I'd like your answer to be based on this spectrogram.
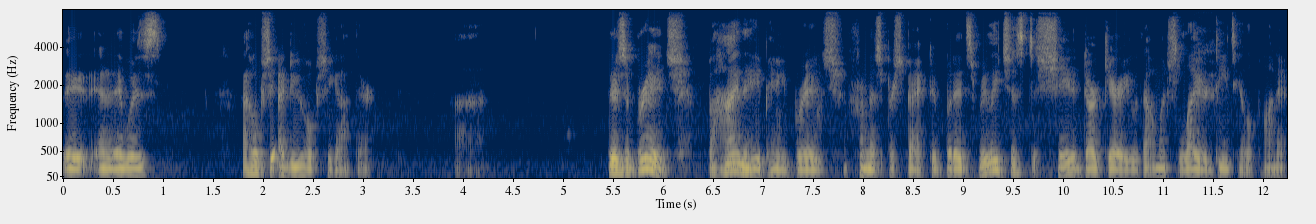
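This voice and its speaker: A man with an American accent speaks at a fairly low pitch with ordinary pitch variation. He leaves long, frequent pauses. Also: moderate pace. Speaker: painter and show host. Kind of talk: casual narration over painting tutorial. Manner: casual, with hesitations and repetitions.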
